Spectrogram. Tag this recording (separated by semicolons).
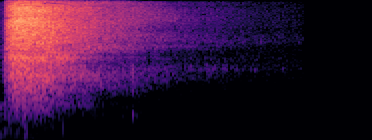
pop; bubbles; bottle; carbonated; beverage; cola; bubble; drink; plastic; fizz; hiss; coke; soda; cloa; fizzy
